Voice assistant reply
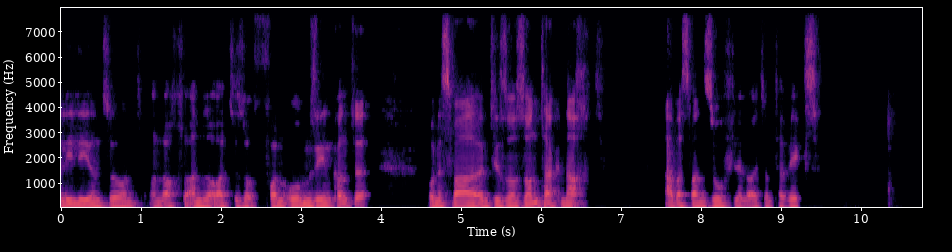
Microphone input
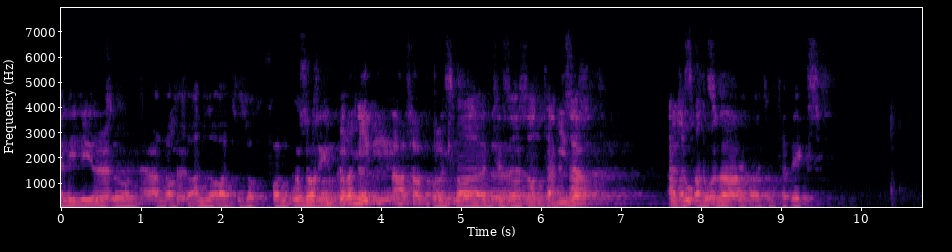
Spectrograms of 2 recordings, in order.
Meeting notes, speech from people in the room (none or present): present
